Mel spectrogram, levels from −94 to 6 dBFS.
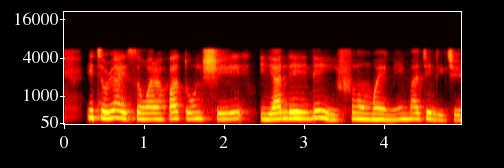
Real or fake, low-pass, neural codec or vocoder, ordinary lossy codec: fake; 5.4 kHz; codec, 16 kHz, 0.8 kbps, ZipCodec; none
